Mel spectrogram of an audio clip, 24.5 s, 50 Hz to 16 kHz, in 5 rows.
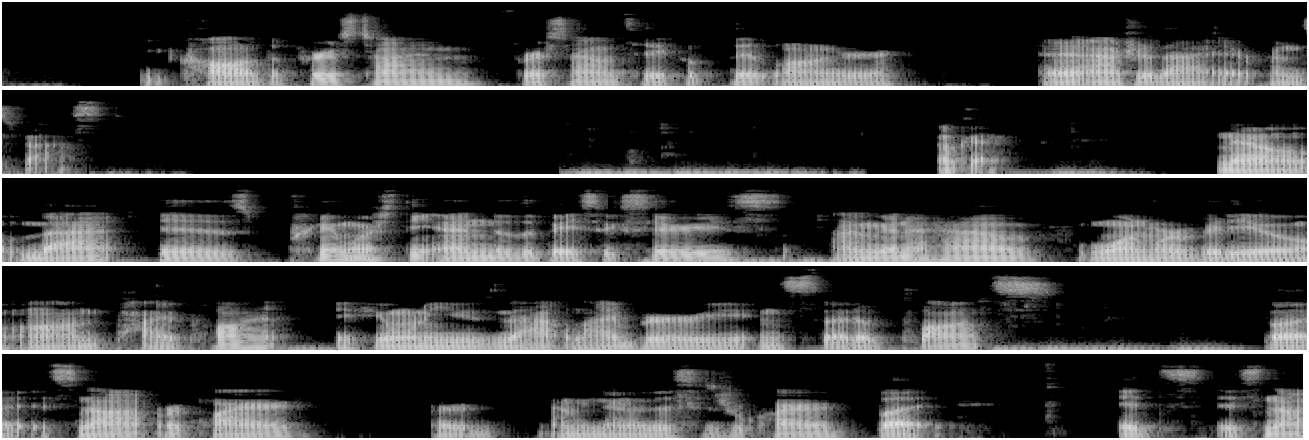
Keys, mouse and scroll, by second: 6.6-8.8 typing, 12.1 typing, 18.3 typing.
